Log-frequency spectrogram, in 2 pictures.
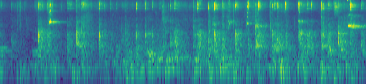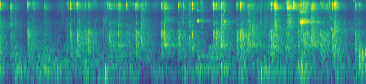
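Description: Sports shoes squeak on a hall floor.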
